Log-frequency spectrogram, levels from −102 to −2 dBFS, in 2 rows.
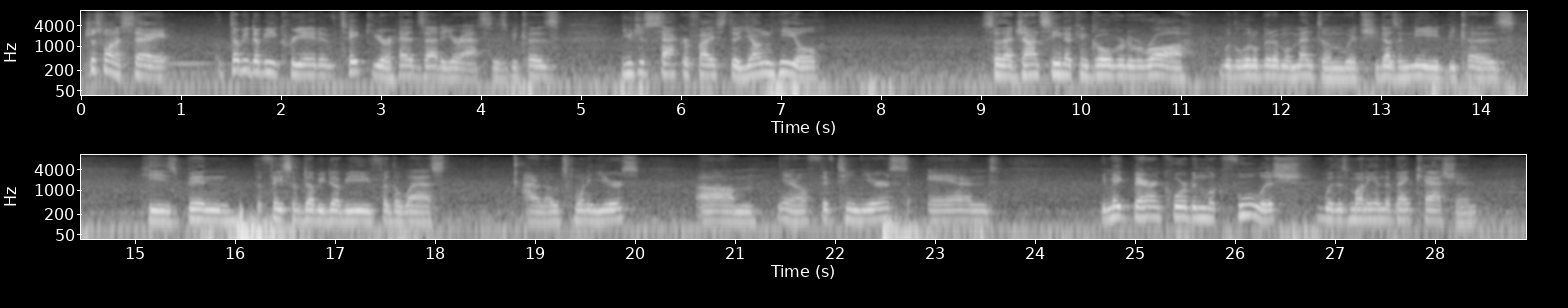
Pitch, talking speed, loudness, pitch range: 130 Hz, 155 wpm, -23 LUFS, 115-140 Hz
